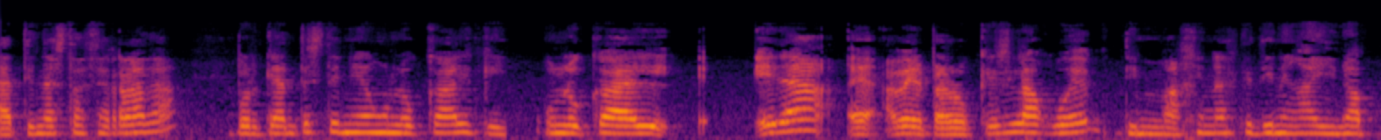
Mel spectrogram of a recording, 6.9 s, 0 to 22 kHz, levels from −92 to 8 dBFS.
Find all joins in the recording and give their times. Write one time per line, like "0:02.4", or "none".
none

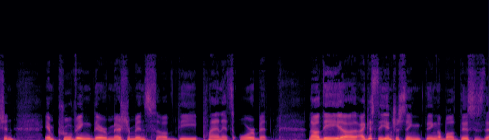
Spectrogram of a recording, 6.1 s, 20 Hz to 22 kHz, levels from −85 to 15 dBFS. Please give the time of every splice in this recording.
none

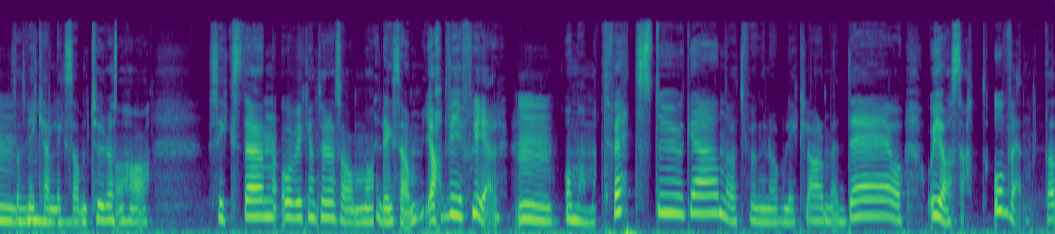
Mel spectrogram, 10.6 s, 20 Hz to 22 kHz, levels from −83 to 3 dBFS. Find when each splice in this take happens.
0:01.2
0:03.7
0:04.4
0:06.0

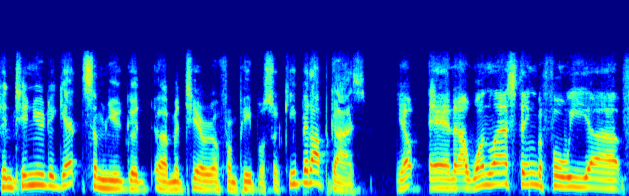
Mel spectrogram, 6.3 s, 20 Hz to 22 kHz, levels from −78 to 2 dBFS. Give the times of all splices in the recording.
none

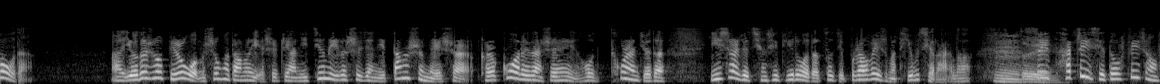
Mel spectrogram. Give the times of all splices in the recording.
none

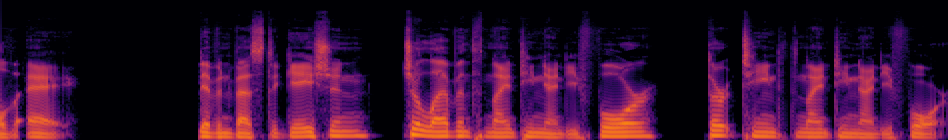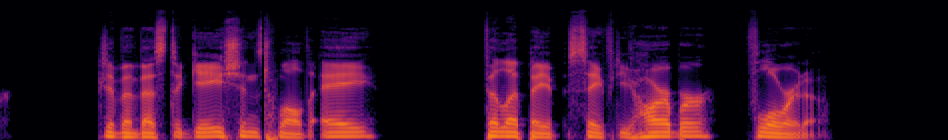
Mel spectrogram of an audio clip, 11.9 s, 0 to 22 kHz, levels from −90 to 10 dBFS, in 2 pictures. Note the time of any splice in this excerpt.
0:01.2
0:02.5
0:04.4
0:06.5
0:07.6
0:09.4

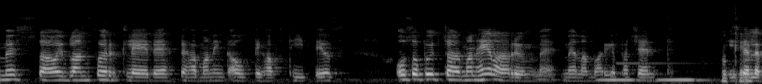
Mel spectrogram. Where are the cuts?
none

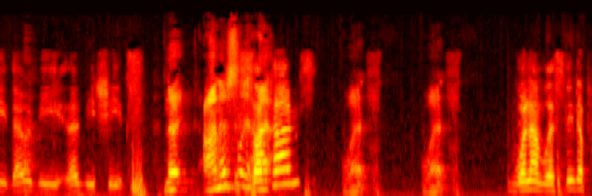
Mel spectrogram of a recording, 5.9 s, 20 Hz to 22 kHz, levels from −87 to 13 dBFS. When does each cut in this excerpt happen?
0:01.5
0:04.1

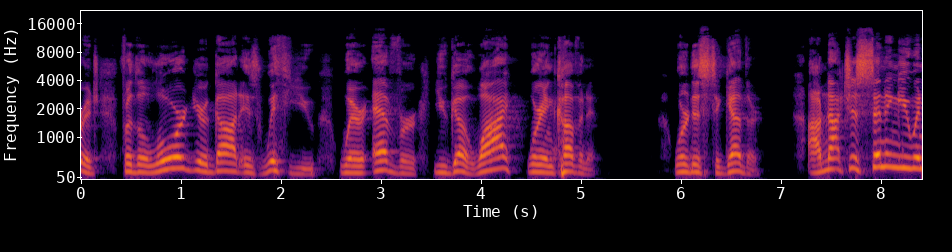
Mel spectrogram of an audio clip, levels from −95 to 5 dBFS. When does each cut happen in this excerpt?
0:06.1

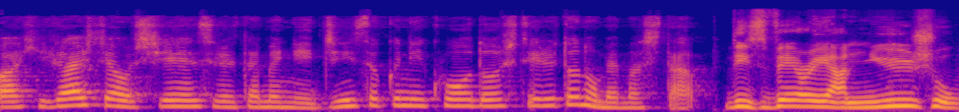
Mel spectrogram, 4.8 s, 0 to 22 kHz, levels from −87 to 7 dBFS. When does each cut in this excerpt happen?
0:03.6

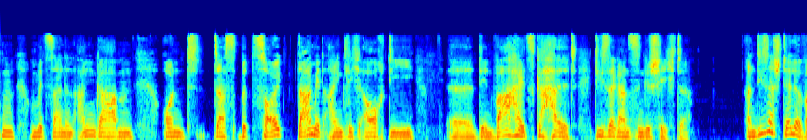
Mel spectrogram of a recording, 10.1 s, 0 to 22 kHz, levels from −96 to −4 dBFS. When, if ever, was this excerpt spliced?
0:03.6

